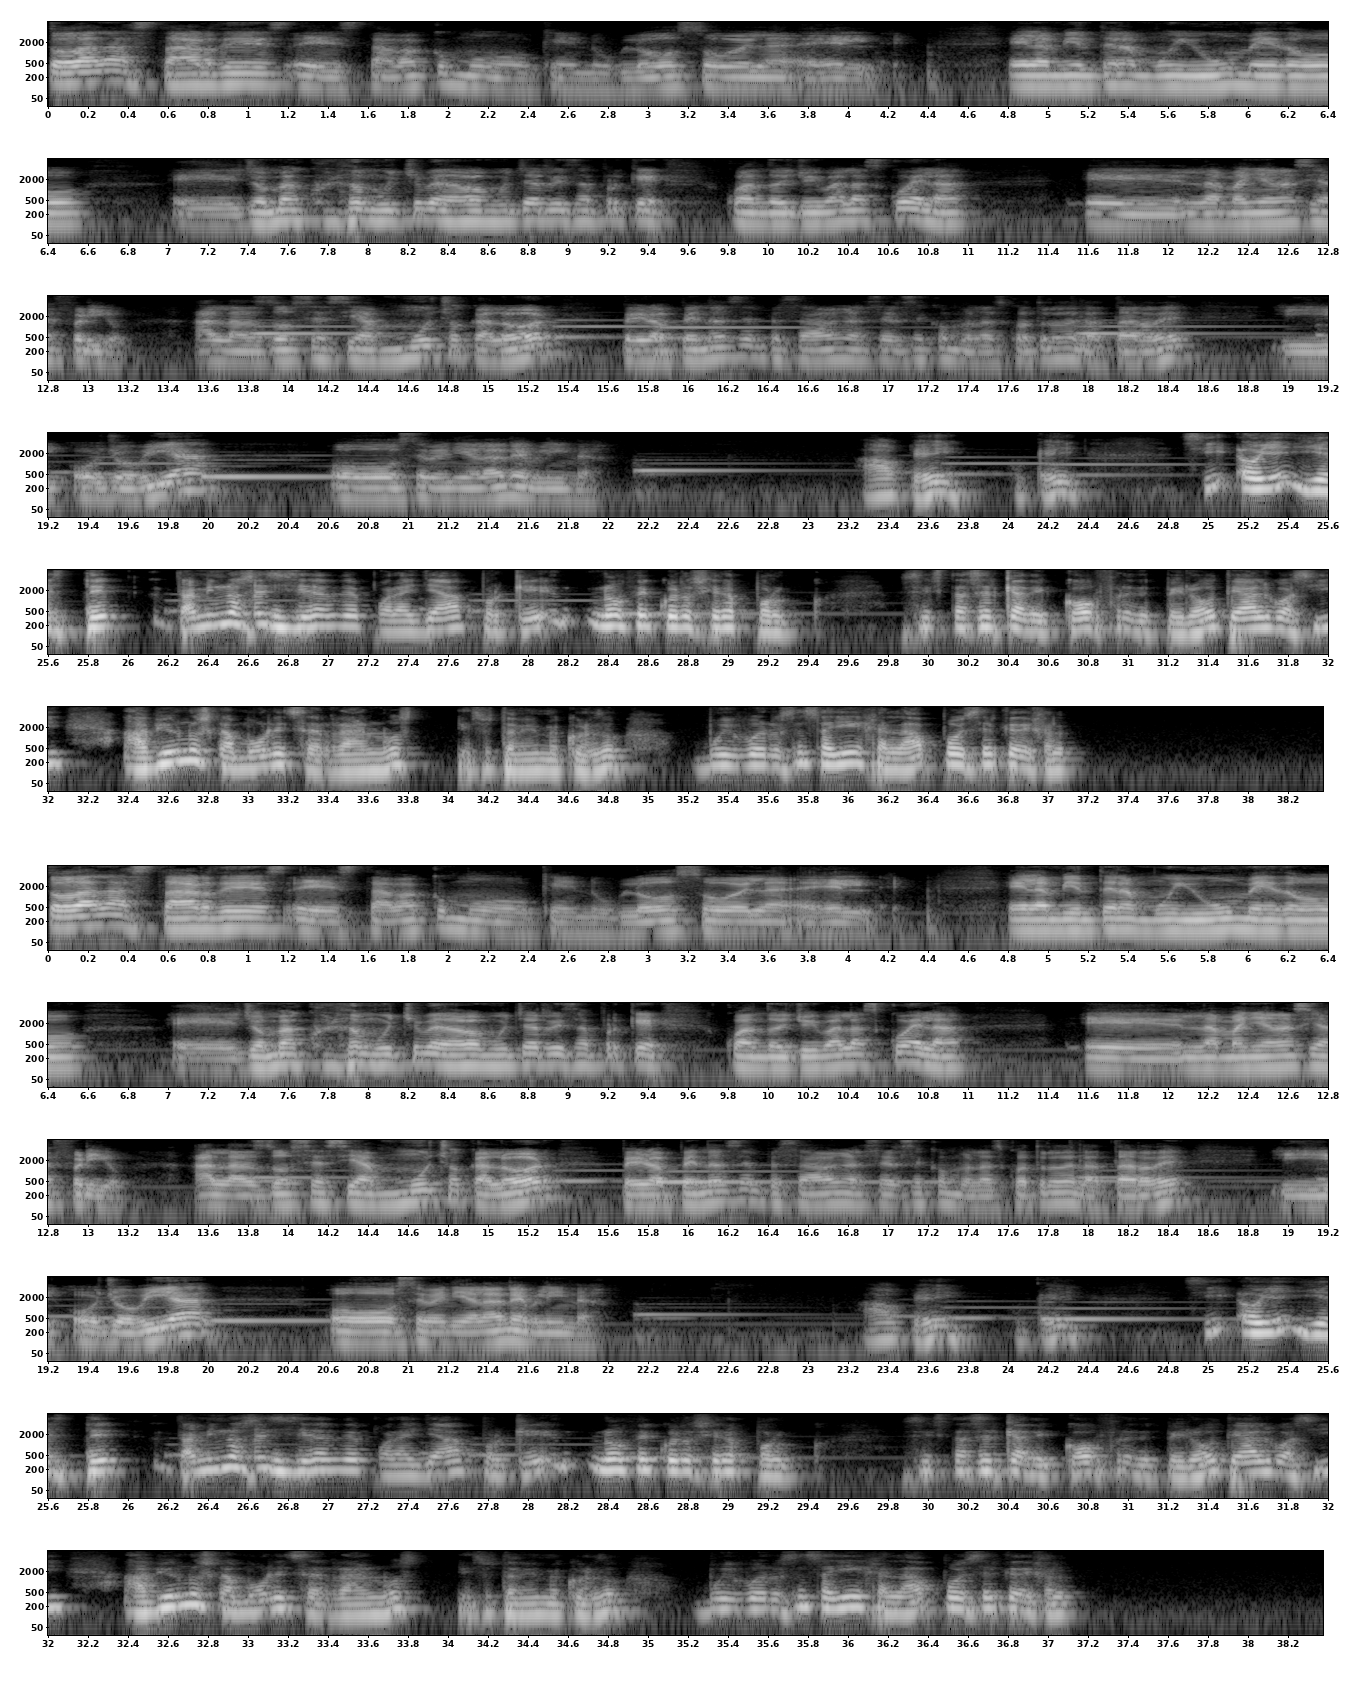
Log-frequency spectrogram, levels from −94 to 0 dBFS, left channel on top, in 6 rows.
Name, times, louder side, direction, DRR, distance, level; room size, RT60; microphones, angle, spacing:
voice 1, 0.0-4.1 4.8-6.6 7.0-11.0 11.6-13.2 13.5-15.4 15.7-18.5 19.0-20.0 20.6-22.0, right 3 dB, 80° right, 0.5 m, -31 dB
sound 1, 13.8-17.4 17.9-21.4 22.1-22.8 23.4-25.7 26.2-27.2 27.4-29.5 30.2-30.3, left 1 dB, 25° left, 1.0 m, -45 dB
voice 2, 23.3-23.8 24.1-24.3 24.9-29.3 29.9-37.1, left 3 dB, 60° left, 0.3 m, -26 dB
2.7 x 2.5 x 2.6 m
head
